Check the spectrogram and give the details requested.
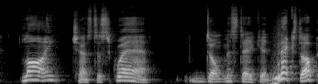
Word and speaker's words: Leicester Square: Now moving on, the first one, right here, should be easy to pronounce just looking at it. Leicester Square. That's right. Leicester Square.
